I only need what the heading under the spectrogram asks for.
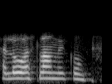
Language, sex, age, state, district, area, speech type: Kashmiri, female, 30-45, Jammu and Kashmir, Budgam, rural, conversation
